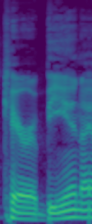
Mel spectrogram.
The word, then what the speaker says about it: Caribbean: The Oxford Online Dictionaries claim that the stress on the second syllable, which is Caribbean, I think that's how that works, is the most common pronunciation in the Caribbean itself. But according to the Dictionary of Caribbean/Caribbean English usage, the most common pronunciation in Caribbean English stresses the first syllable instead.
